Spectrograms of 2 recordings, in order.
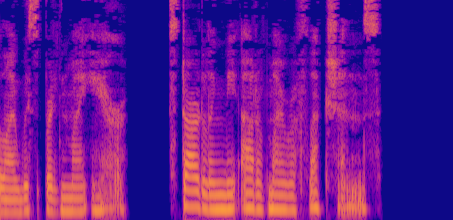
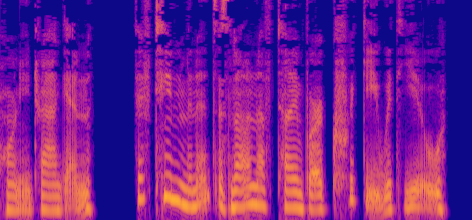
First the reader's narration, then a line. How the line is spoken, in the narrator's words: I said with a giggle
